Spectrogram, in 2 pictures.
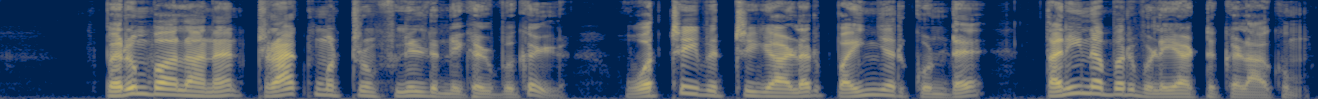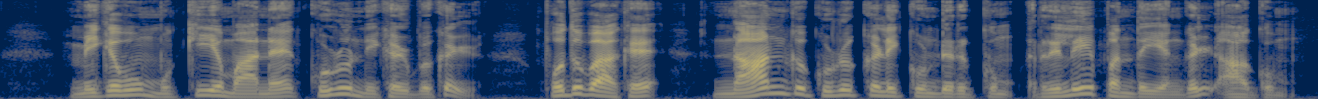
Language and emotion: Tamil, neutral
